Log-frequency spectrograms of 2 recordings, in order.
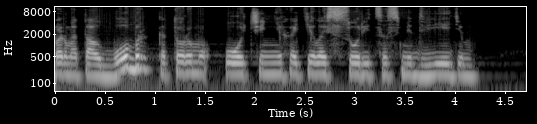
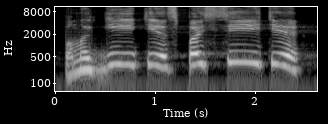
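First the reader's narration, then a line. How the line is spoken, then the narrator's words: Beaver shouting. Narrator (Russian): закричал бобр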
